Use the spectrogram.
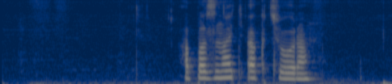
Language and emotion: Russian, neutral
